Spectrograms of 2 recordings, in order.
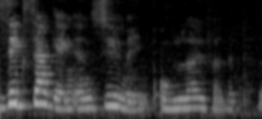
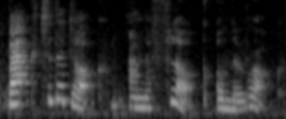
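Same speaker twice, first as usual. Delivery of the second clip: ordinary delivery, nothing marked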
